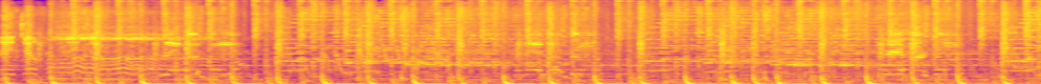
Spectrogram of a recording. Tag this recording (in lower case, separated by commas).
techno, disco, electronic music, music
